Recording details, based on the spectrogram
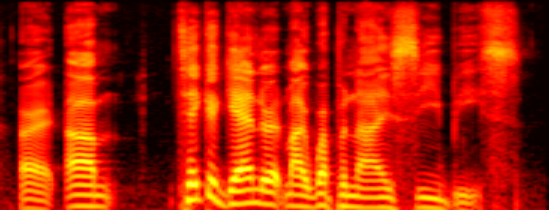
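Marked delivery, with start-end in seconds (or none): none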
